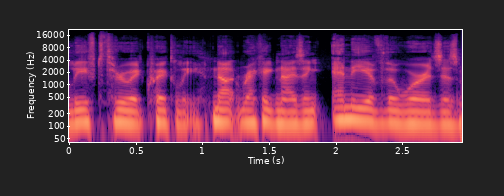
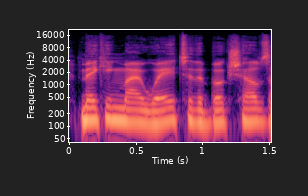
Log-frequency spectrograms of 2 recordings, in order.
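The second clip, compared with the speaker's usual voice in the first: ordinary delivery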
